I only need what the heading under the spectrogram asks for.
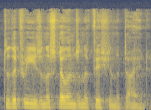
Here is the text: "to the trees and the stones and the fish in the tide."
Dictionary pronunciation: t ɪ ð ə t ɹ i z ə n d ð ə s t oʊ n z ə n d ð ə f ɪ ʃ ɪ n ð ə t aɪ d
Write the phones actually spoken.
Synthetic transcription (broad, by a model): t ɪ ð ə t ɹ i z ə n ð ə s t oʊ n z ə n ð ə f ɪ ʃ ɪ n ð ə t aɪ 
